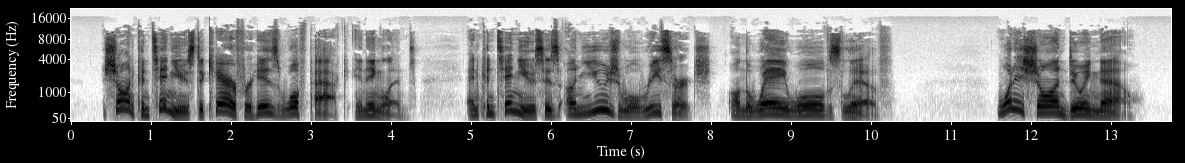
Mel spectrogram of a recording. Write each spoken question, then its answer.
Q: What is Sean doing now?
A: He continues to care for his wolf pack in England, and he continues his unusual research on the way wolves live.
